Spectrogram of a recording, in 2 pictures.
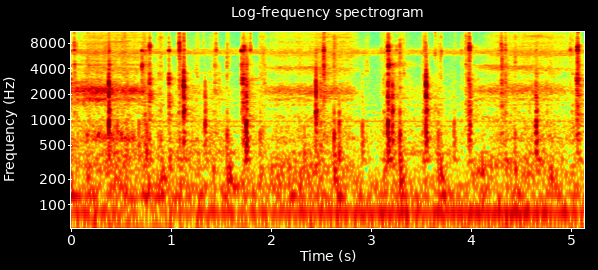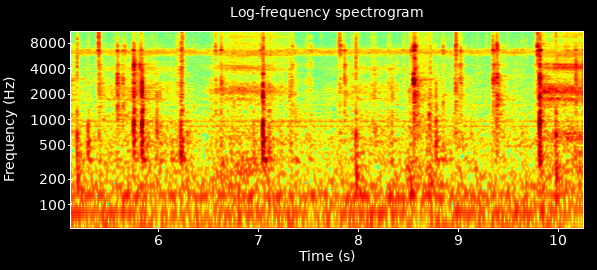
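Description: Irregular light metallic clicks, a few a second, from a deep-well spark plug socket, extensions and swivel joint as the loosened spark plug is turned out by hand.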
